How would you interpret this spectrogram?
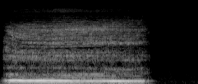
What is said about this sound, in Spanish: Mira, gruñó la señora Morsa.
